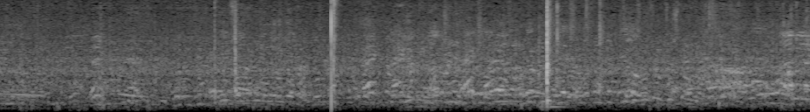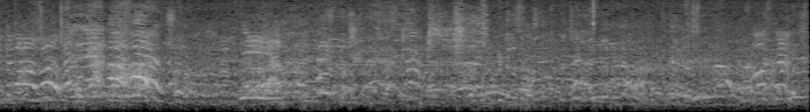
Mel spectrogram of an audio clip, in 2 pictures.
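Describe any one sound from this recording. A crowd of men talk over one another nearby.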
